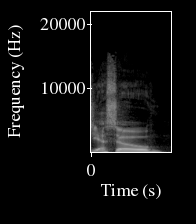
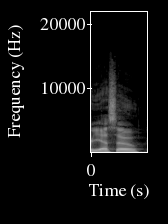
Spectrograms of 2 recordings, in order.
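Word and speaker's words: Jesso: Yesso. Is I pronouncing his name right? Yesso or Yesso? – I'm going to go with Yesso.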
